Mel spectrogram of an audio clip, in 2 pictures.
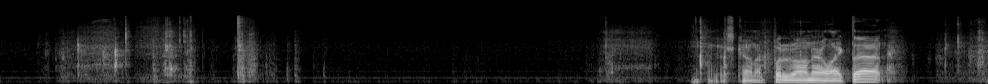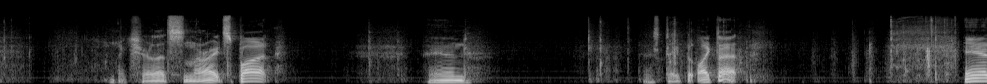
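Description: Plastic parts click and rattle.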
